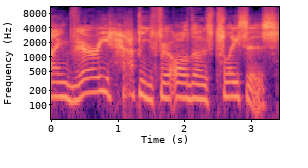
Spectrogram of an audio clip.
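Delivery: through gritted teeth. Speaker reacting to services not being uniform internationally, through clenched teeth. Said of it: "see if you can hear my clenched teeth as I say this".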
